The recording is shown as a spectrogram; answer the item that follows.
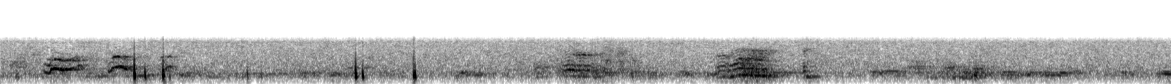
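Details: Three-week-old Border Collie puppies playing together as their walking grows steadier. Short high squeaky whimpers come in scattered bursts, mixed with a few sharp knocks and a faint steady background hiss.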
